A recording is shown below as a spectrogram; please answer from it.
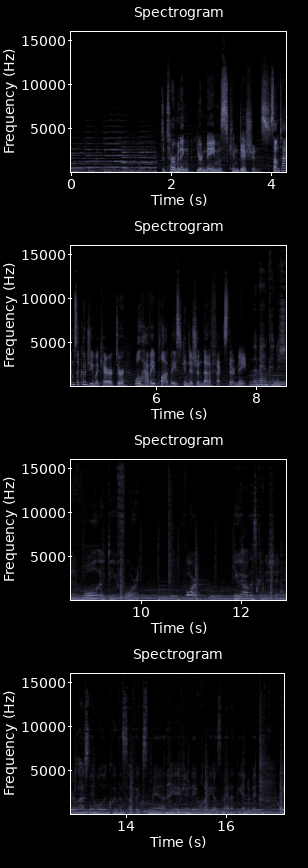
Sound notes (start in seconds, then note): none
